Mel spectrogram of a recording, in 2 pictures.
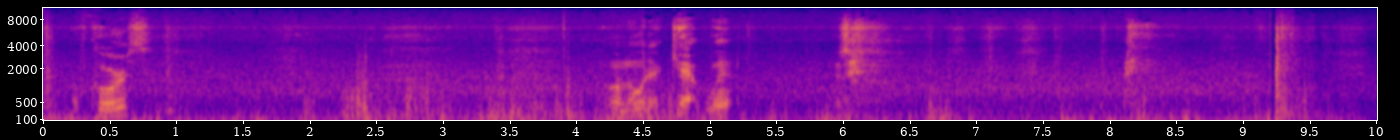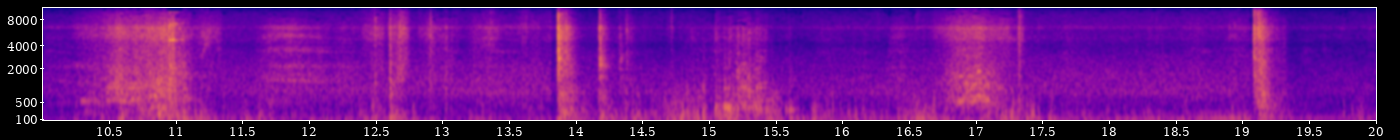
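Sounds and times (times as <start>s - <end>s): scraping: 10.3s - 11.3s.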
